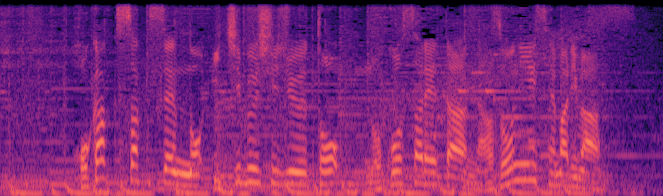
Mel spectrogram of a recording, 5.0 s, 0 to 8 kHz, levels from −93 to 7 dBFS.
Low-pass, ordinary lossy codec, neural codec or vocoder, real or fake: 7.2 kHz; none; none; real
